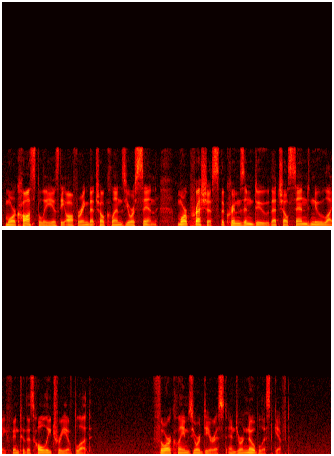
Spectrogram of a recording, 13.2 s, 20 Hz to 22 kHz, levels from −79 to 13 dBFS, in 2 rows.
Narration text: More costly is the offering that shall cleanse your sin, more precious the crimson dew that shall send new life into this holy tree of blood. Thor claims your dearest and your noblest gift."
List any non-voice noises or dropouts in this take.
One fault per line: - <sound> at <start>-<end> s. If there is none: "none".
none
